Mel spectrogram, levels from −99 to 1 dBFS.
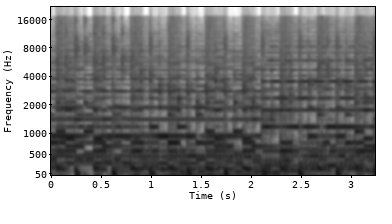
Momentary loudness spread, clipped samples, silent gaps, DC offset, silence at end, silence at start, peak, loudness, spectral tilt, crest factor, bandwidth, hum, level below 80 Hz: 1 LU; 3%; none; under 0.1%; 0 s; 0 s; 0 dBFS; -6 LUFS; -3.5 dB/octave; 6 dB; over 20 kHz; none; -18 dBFS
